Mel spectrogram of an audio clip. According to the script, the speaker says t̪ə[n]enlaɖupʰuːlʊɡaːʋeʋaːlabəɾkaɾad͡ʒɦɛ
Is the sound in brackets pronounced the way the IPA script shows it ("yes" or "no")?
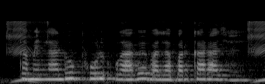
no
